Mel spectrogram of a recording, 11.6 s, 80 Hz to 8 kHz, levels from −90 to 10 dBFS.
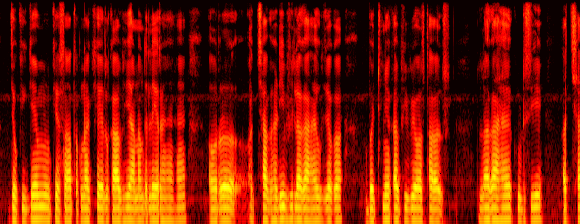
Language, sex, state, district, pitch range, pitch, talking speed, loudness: Hindi, male, Chhattisgarh, Balrampur, 115-120 Hz, 115 Hz, 155 wpm, -21 LUFS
